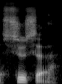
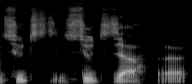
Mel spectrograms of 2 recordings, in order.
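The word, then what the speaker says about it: Sudzha: and were like, hey, I know you're trying to pronounce things like the ZH, say it as a S. So Susa rather than Sutza, right?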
